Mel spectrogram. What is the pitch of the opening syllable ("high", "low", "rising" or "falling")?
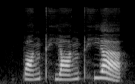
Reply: rising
